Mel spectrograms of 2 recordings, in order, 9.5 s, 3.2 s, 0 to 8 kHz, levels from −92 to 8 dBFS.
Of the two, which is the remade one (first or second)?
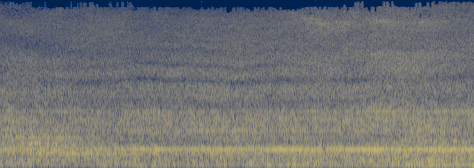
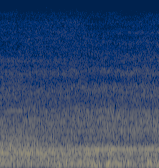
second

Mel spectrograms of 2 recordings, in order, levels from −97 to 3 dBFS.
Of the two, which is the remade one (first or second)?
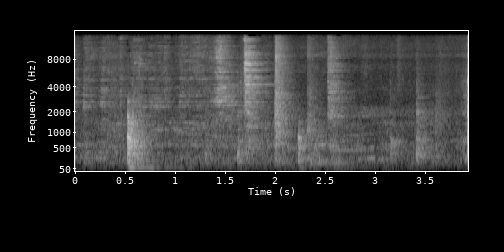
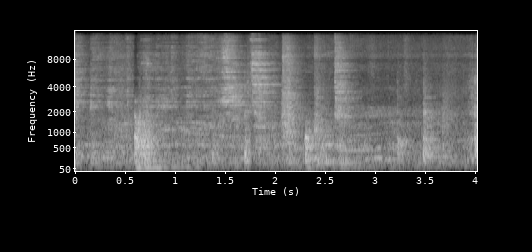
second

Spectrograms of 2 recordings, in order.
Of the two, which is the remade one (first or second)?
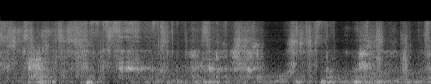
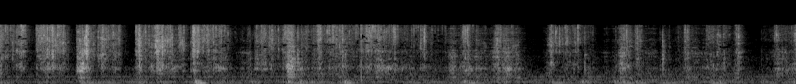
first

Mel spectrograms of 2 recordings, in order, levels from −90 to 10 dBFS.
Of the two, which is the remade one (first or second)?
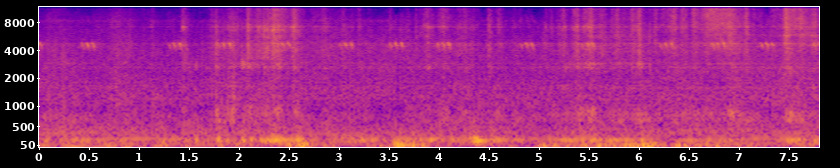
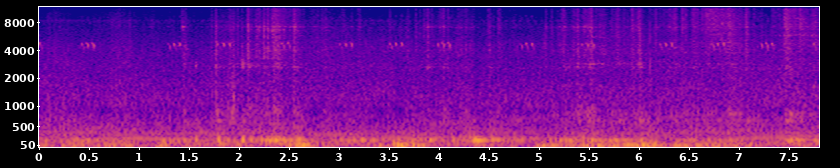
first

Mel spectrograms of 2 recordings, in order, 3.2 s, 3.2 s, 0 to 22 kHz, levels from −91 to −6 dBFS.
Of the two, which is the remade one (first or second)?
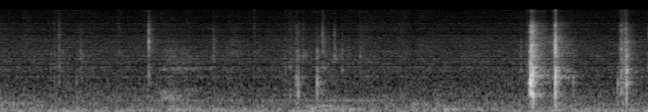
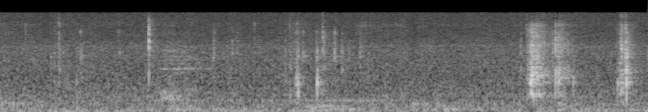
first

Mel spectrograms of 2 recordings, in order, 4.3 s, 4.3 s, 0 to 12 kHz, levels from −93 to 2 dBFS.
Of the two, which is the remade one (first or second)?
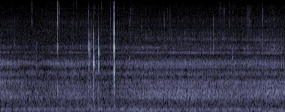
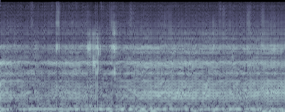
second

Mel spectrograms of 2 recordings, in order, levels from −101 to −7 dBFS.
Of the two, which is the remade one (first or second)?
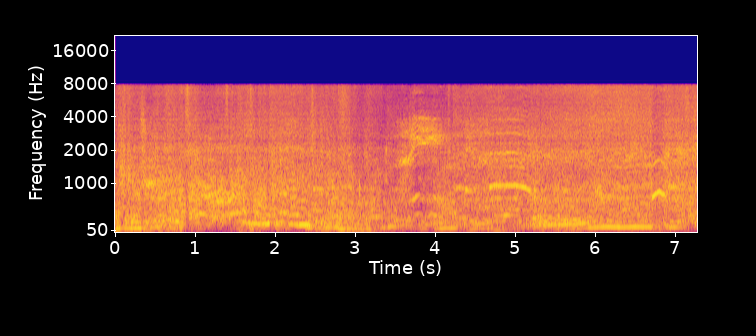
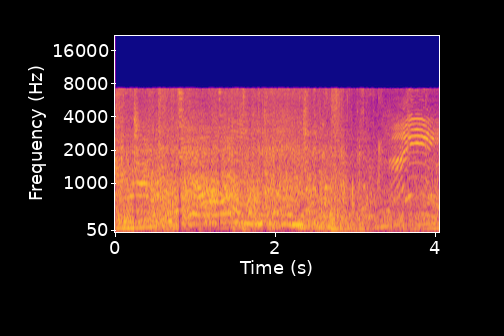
first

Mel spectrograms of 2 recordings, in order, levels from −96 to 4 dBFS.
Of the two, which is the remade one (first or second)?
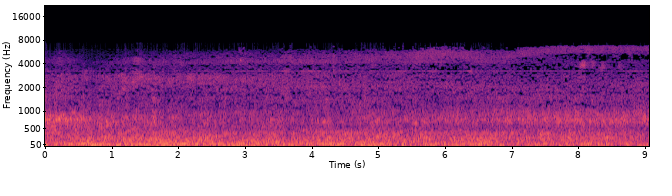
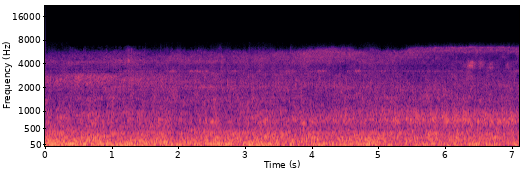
second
